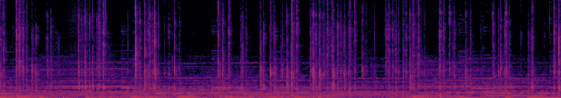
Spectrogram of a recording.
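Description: Rapid clicking of a computer keyboard being typed on, steady bursts of key taps running continuously at close range over quiet background music.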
